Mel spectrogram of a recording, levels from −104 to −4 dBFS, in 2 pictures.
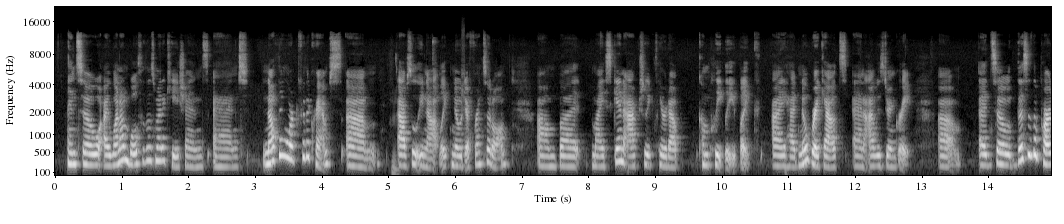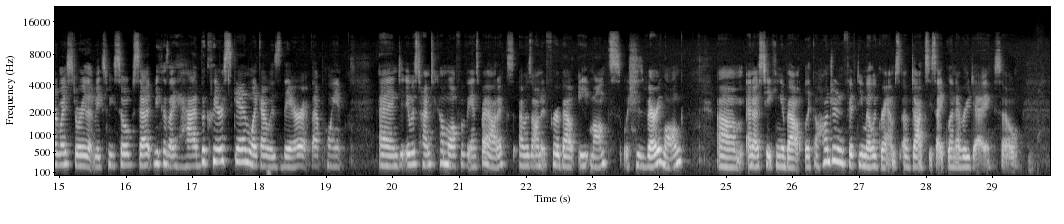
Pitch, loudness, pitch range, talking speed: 220 Hz, -28 LUFS, 205-255 Hz, 210 wpm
